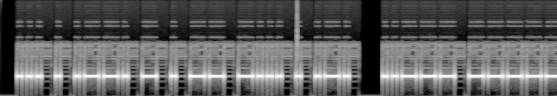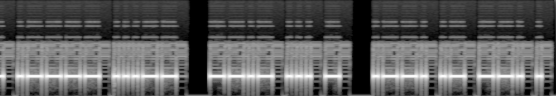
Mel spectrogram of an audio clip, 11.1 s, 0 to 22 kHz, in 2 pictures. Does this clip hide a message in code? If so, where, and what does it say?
Yes: Morse code from 0.2 to 11.0 s, heard as a keyed tone, about 25 wpm, 750 Hz. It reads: SEPTEMBER 2013 QST PAGE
